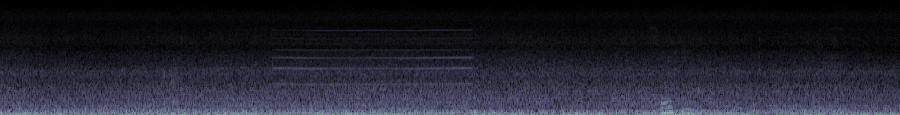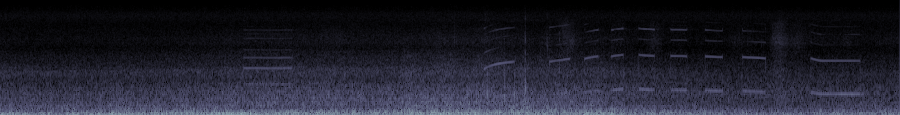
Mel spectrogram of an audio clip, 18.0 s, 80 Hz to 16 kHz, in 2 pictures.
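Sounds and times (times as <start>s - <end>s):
steady electronic tone: 2.8s - 4.8s, 11.4s - 12.0s, 13.8s - 17.7s.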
